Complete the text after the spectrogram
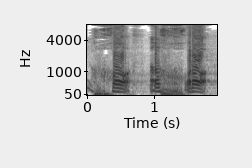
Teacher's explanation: را کو فتح ہے، را کو موٹا کر کے پڑھیں گے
